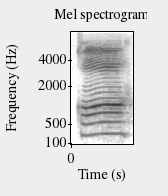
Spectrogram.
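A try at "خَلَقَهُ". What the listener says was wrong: Okay, but remember that the letter Qaf only has a simple fatha on it. So we're only pronouncing it for 1 second. Qa.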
